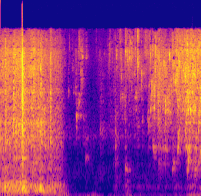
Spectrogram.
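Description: Tap water runs into a sink while washing up in an RV being readied for departure from Valdez, Alaska, a loud steady gush at first, then near silence before a softer flow resumes.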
